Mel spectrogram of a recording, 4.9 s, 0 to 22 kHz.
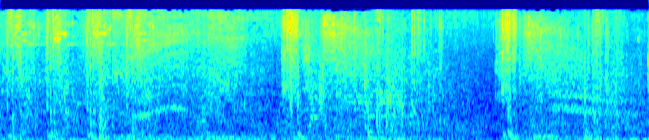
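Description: Gunfire in a Destiny 2 Grandmaster Inverted Spire run, a dense, rumbling bed of game noise with several distinct sharp shots standing out near the start, middle and end.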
